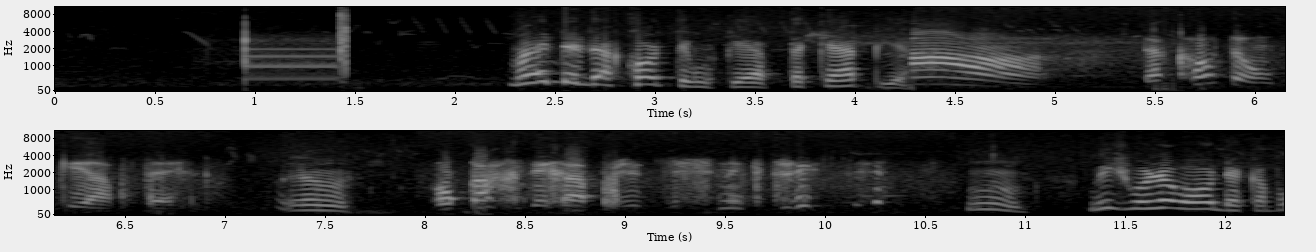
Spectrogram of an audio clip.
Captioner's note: women speaking Dakota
